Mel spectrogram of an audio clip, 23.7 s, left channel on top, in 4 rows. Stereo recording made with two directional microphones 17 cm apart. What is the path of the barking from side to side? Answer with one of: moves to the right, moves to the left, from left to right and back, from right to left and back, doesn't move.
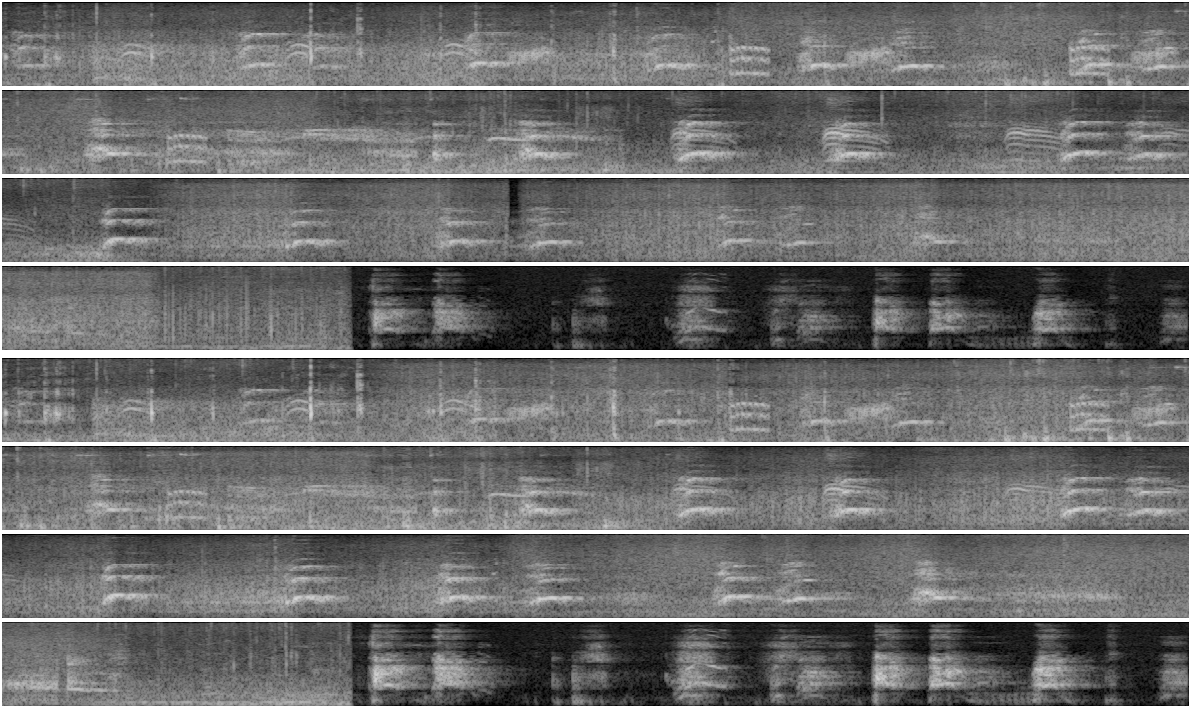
moves to the right.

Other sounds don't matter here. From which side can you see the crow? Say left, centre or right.
centre.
